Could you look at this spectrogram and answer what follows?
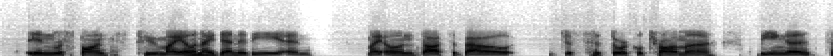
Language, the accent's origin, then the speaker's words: English; Iowa, United States; You know, I grew up in Iowa, so I figured Montana was kind of like Iowa, but with mountains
